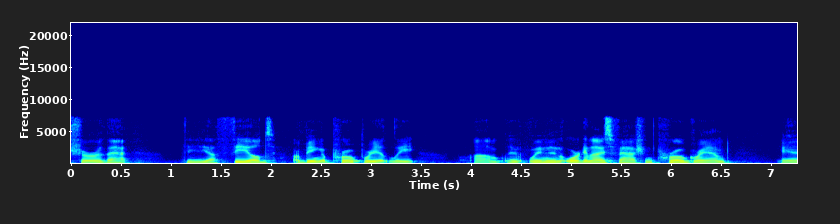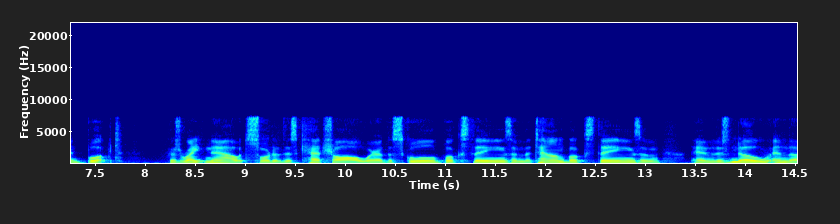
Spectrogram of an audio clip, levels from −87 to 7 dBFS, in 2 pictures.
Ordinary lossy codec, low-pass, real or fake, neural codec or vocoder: Opus, 64 kbps; 7.2 kHz; fake; autoencoder, 48 kHz, 32 numbers a frame, DAC-VAE, trained on Japanese speech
